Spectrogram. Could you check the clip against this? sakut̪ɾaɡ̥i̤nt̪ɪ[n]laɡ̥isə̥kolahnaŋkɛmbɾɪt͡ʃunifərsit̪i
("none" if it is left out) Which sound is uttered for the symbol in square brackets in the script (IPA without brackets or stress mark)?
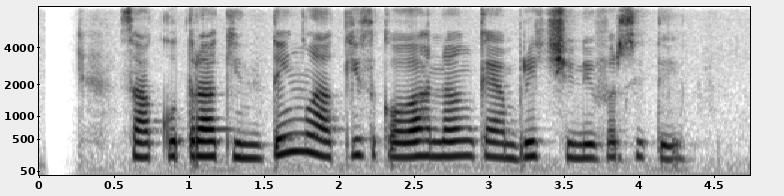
ŋ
